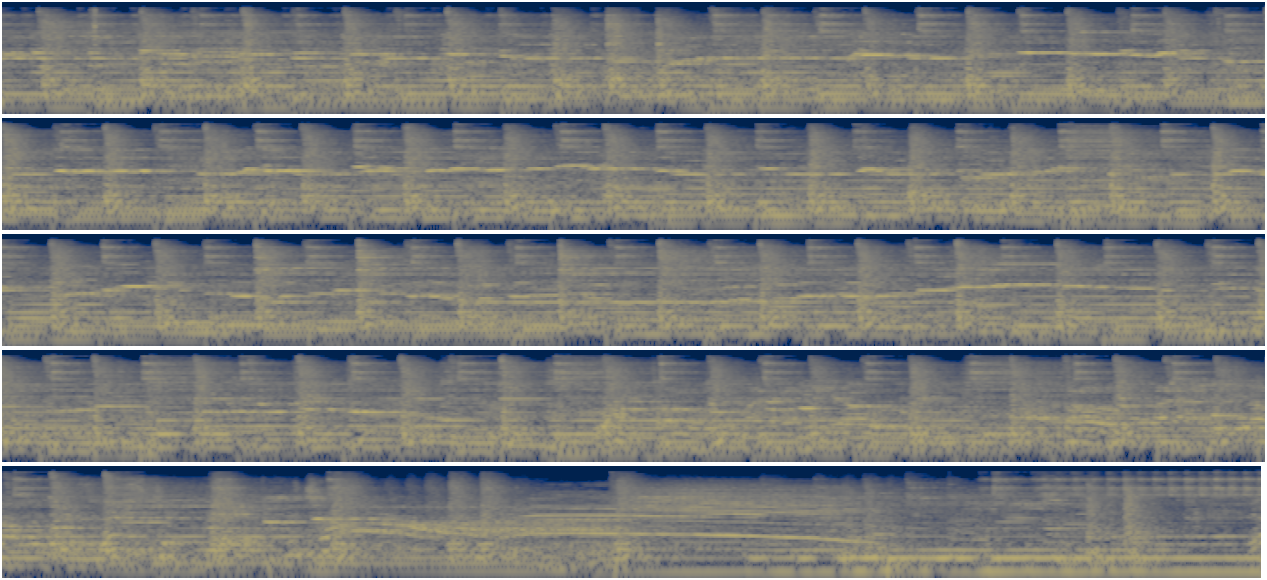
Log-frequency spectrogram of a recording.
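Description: Live Celtic folk band playing an instrumental tune: a transverse flute carries a fast melody of short notes over drum kit, acoustic guitars and bass. Near the end a run of falling swoops in pitch cuts across the music.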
